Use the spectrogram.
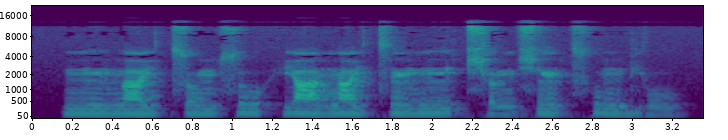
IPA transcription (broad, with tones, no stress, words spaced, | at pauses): mĩ˨˩n̪a˧jt͡so˧msu˦ hja˥˧ŋa˥˧jt͡sẽ˥˧ŋĩ˦ t͡ɕʰə˨˩ŋɕẽ˥˧ t͡sʰu˥˧ŋbju˨˩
